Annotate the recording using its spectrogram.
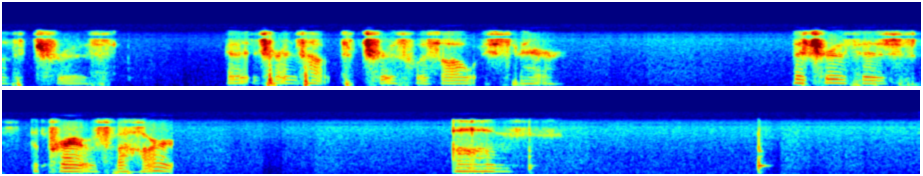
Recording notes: ACIM Daily Conference Call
